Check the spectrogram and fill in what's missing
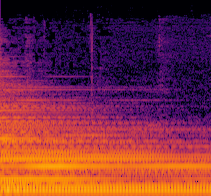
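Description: Guitar strum across the bottom three strings of a chord, a single sustained ringing chord that slowly decays, up close and alone.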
